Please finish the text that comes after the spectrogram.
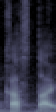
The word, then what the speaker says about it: casta: dengan adanya pemahaman tentang kasta itu. Nah, bicara tentang kasta itu kita pertama definisi dulu. Ternyata yang baru tahu Pak Putu, kasta itu bahasa Portugis atau Spanyol. Tulisannya casta, bacanya kasta.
